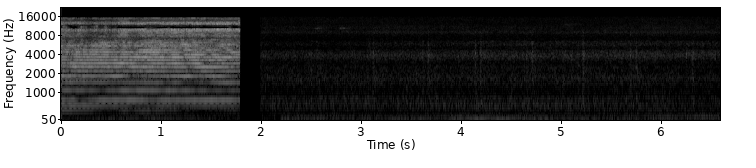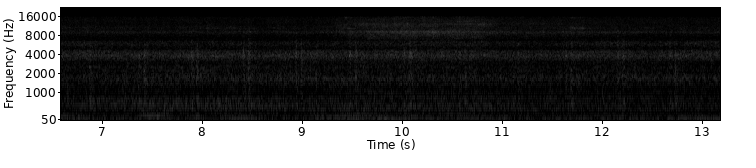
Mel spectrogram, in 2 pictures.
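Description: Train horn sounding a steady chord that cuts off abruptly just under two seconds in. Then a faint, low rumble of a rotary snowplow throwing snow off the track.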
